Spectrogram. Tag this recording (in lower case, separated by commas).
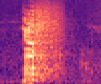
livestock, animal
